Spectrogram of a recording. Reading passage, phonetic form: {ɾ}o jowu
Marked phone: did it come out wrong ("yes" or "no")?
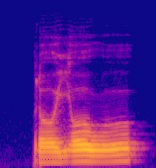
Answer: no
